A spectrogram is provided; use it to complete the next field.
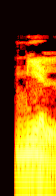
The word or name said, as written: miel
